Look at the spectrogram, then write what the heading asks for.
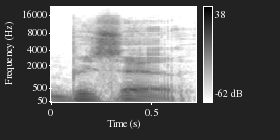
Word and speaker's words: Brousseau: Some people don't know how to say her name, but I watch ice wrestling, a.k.a. hockey, so Brousseau is how you say it.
